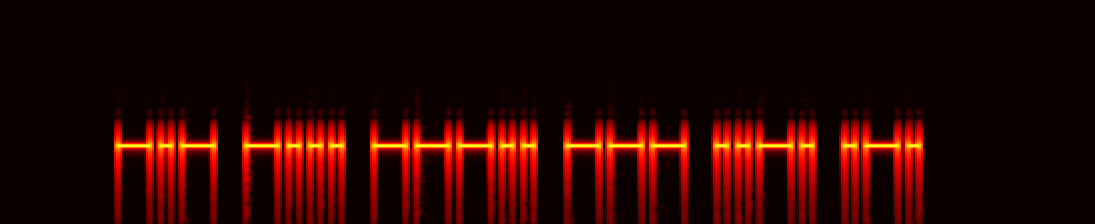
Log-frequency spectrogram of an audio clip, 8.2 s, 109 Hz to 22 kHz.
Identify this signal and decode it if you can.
Morse code, heard as a keyed tone, about 15 wpm, 700 Hz. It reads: KB8OFR
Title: USA Call Signs - 6 Characters - 15wpm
